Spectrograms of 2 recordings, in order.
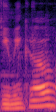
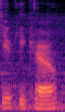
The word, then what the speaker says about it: Yukiko: Yukiko and Kyoko woohoo did I say her name was yumiko I'm sorry it's Yukiko how could I literally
